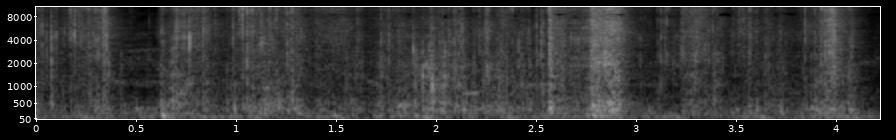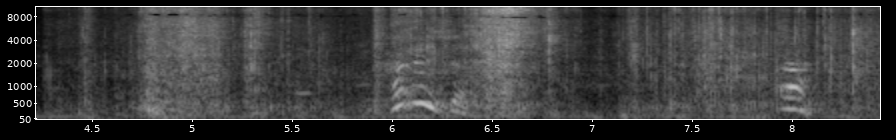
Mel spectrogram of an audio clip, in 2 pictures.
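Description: Gift-wrapping paper crinkling and tearing as a present is unwrapped by hand, with a few sharper rips among the rustling.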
